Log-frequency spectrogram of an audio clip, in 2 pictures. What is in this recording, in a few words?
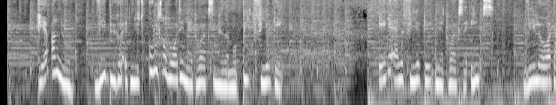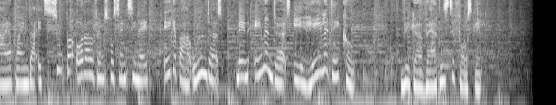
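Danish commercial; GoLocalise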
